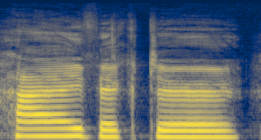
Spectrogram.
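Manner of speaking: high, slow, lightly voiced girl; sweet, slow girl's greeting. A narrator's reading. Teresa greeting Victor, high and slow.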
